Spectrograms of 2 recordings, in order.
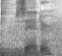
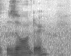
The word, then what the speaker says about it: Xander: Um, so my name is um, Xander. Um, in South Africa, I'm known as Zonder um, something I've had to come accustomed to here.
